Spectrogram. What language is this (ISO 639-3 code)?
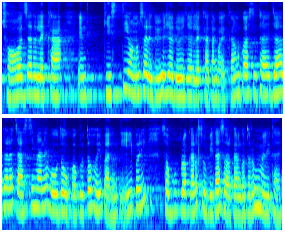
ori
